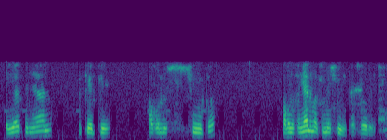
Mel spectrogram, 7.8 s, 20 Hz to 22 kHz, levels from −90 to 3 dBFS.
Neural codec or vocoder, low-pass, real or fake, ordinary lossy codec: none; 3.6 kHz; real; none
